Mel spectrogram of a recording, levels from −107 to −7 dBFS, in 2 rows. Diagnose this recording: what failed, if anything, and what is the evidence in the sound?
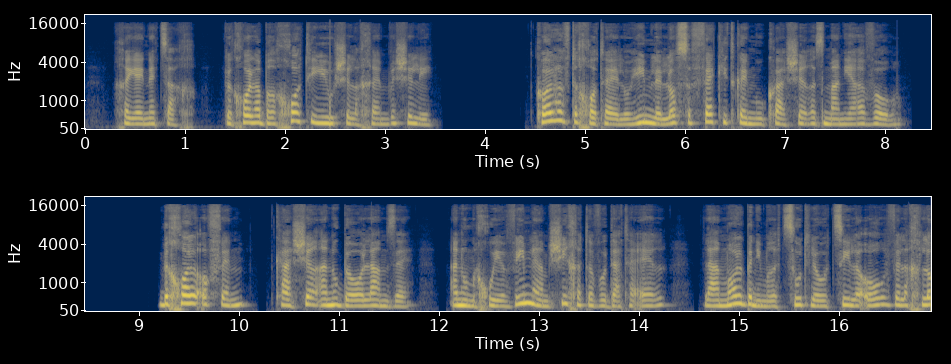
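The driver or buffer stage failed with a repeated buffer. Playback is briefly stuck at 2.45 s and again at 8.12 s. Each event is a short buzzy click in the speech, not a clear stutter. The repeating piece is about 5.3 ms long, which fits a 256-sample buffer. The device ran out of new audio and replayed the last block, twice in the first event and three times in the second. Hard joins between copies make the buzz. No audio seems to be lost.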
